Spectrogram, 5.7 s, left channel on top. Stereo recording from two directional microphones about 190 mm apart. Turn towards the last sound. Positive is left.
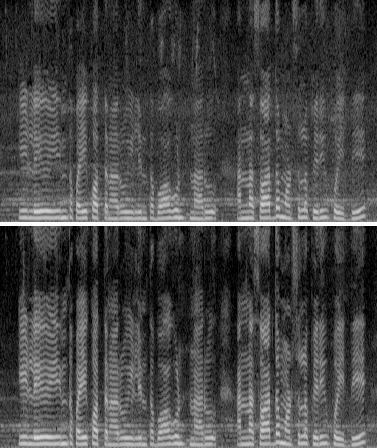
turn(degrees=-25)  # may be behind; listen again after turning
